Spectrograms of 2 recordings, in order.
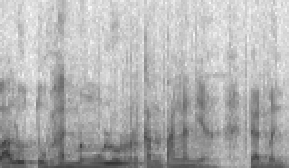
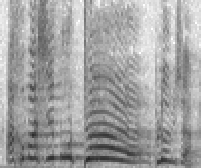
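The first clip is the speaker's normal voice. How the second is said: put-on much higher, whiny protest of a reluctant young prophet; reluctant Jeremiah; 5 dB louder, faster than usual. Jeremiah protesting to God that he is too young, high whine. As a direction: whine like a boy ducking the job. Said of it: "Dia bilang apa?".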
